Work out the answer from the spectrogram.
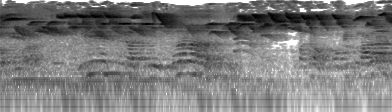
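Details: At a singing competition in São Vicente, rusty-collared seedeaters give fast, ringing runs of high whistles and buzzy slurs that layer over one another, accompanied by audible male speech nearby.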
